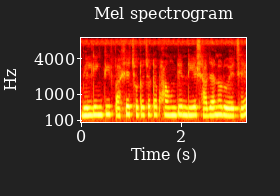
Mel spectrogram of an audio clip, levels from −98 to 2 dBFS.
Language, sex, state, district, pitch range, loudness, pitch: Bengali, female, West Bengal, North 24 Parganas, 225-240 Hz, -14 LUFS, 230 Hz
